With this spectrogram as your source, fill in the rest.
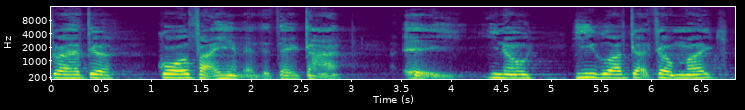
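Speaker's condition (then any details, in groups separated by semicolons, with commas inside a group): Spastic quadriplegic cerebral palsy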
